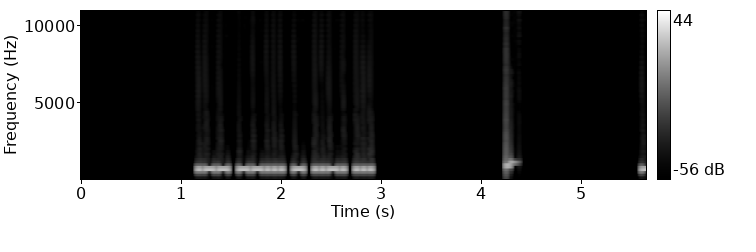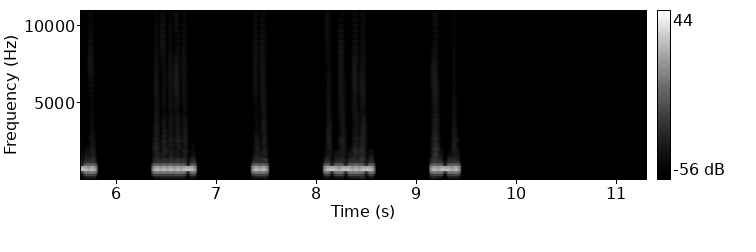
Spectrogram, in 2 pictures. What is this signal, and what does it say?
Morse code, heard as a keyed tone, about 36 wpm, spaced as for 18 wpm, 700 Hz. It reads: W7TFS N4IQR
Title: USA Call Signs - 6x Character Spacing - 35wpm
